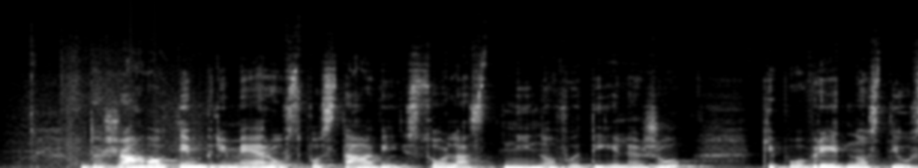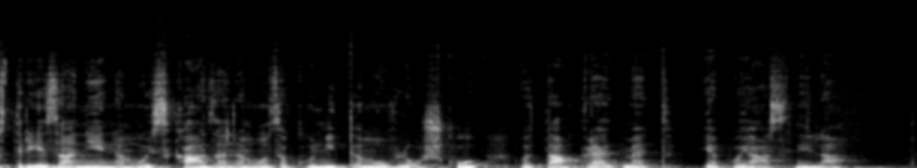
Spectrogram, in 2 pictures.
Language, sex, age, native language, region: Slovenian, female, 30-49, Slovenian, Carinthia region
